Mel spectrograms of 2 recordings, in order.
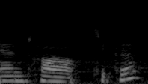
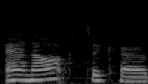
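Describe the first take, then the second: First: Every middle consonant sound is pronounced. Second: A middle consonant sound is left out. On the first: This is how Australians say it. "but we say Antarctica" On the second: This is how Americans say it. "from what I've heard on Stargate, ... They don't have a T in it"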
